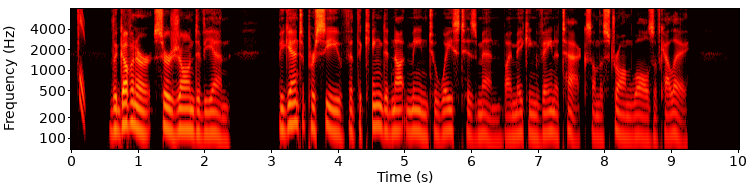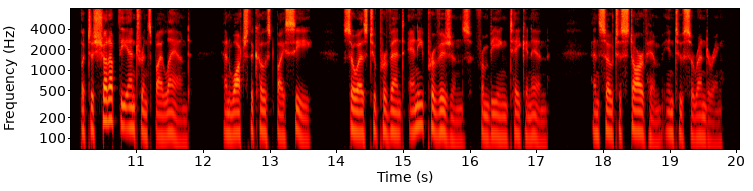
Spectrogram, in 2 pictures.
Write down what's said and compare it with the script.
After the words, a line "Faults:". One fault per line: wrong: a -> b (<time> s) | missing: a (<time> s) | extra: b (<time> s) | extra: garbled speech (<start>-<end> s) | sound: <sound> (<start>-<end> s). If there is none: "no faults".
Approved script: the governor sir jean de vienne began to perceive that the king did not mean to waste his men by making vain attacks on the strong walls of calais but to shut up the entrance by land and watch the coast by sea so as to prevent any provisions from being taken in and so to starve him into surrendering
the governor sir jean de vienne began to perceive that the king did not mean to waste his men by making vain attacks on the strong walls of calais but to shut up the entrance by land and watch the coast by sea so as to prevent any provisions from being taken in and so to starve him into surrendering
Faults:
sound: chirp (0.1-0.2 s)
sound: dropout (4.5-4.5 s)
